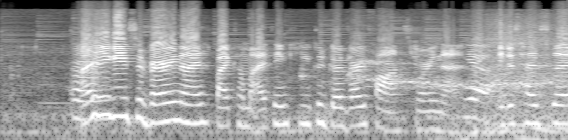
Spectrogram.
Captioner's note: screeching car noises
